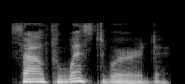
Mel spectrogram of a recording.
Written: southwestward

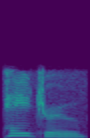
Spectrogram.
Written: Pedro

